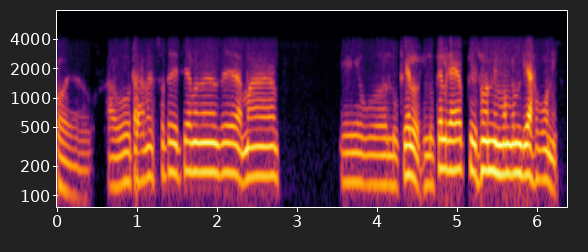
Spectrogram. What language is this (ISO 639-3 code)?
asm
